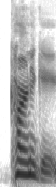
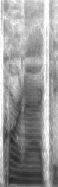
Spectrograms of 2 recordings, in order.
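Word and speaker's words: Kornacki: to say his name Carnegie no not Carnegie Steve coraki coraki on MSNBC the guy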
